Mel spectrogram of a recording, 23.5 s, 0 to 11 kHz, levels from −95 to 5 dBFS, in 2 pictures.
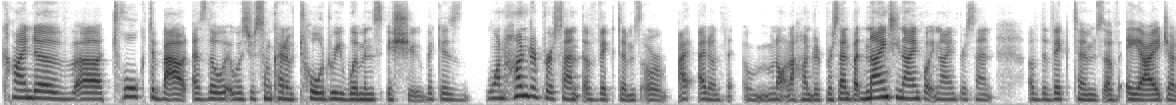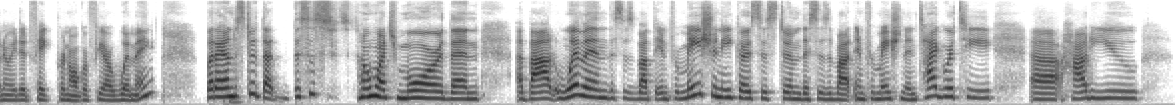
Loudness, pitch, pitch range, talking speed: -20 LUFS, 200 Hz, 180-230 Hz, 170 wpm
